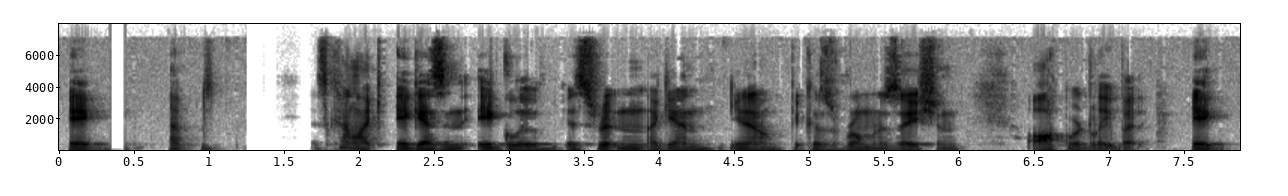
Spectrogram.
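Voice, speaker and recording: A man giving a casual spoken language lesson, chatty and folksy, slowly repeating words to model pronunciation. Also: low-pitched, muffled recording. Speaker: language teacher.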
